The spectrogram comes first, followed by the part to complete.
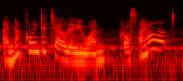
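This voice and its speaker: A woman's voice: a little high, huge pitch swings, normal speed. An actress playing a blunt, sarcastic young woman in a game. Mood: teasing. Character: sharp-tongued young woman, blunt and teasing. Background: faint game music.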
